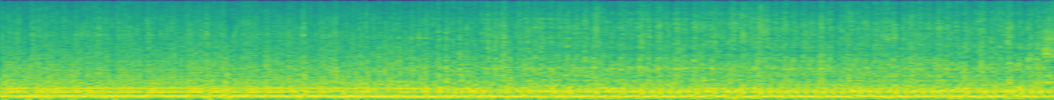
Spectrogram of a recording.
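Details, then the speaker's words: Harley-Davidson Evo Softail V-twin, warm, no choke, carb loose with choke plate off, mixture screw around one turn out: steady heavy low idle rumble with an unsettled lumpy beat; intake air leak, later traced to loose intake bolts and cracked vacuum cap. "come back out here and keep messing with this definitely have a leak on the intake somewhere and we'll try and get this started"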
